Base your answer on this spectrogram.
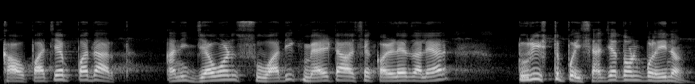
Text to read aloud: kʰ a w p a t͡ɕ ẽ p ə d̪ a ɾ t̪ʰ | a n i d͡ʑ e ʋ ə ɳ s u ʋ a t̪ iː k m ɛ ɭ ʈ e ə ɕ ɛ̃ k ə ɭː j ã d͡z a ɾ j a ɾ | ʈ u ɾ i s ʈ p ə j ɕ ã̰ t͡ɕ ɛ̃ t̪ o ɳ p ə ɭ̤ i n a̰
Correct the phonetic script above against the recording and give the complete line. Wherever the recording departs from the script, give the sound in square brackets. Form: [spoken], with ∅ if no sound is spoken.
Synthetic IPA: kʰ a w p a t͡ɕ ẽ p ə d̪ a ɾ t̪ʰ | a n i d͡ʑ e ʋ ə ɳ s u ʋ a [d̪] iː k m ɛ [l] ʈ [a] ə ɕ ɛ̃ k ə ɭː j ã d͡z a [l] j a ɾ | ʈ u ɾ i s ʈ p ə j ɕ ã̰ t͡ɕ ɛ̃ t̪ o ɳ p ə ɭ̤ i n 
